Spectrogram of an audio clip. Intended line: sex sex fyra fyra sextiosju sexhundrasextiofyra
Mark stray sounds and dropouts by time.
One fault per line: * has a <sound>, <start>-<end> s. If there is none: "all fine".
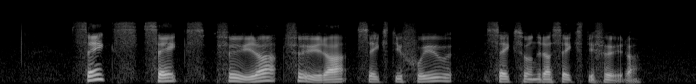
all fine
